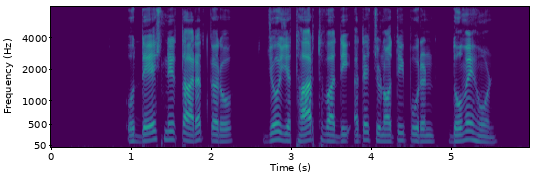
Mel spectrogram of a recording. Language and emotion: Punjabi, neutral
